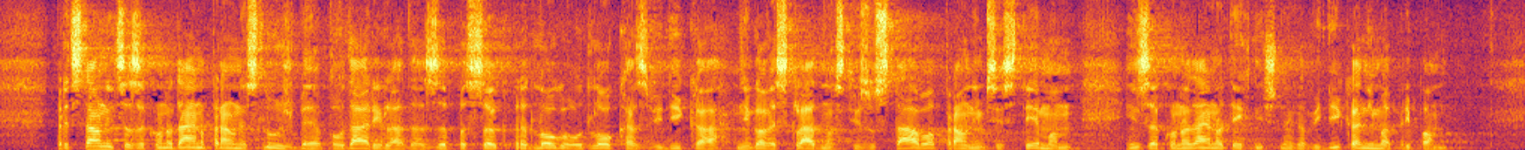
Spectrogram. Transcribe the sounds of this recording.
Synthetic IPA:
pɾɛt̪st̪aːwnit̪sazakɔnɔd̪aːjnɔpɾaːwnɛsluʒbɛjɛpɔwd̪aːɾilad̪azəpəsəkpɾɛd̪loːɡuɔd̪loːkazʋid̪iːkanjɛɡɔːʋɛsklaːd̪nɔst̪izust̪aːʋɔpɾʔawnimsist̪eːmɔm | inzakɔnɔd̪aːjnɔt̪eːxnit͡ʃnɛɡaʋid̪iːkaniːmapɾipɔmt̪

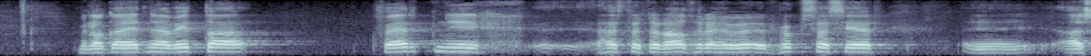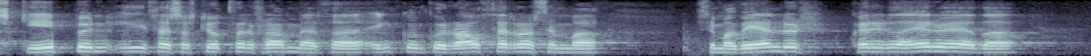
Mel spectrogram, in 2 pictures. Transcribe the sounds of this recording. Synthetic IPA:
mɛlawkaðejt̪nɪavɪːt̪a | kʰvɛɾt̪nɪx | hast̪ɛft̪ʏɾawθɛrahɛvʏɾhʏksasjɛɾ | aðscɪːpʏniθɛsːast̪jowt̪fajɾɪfɾamɛɾ̥θaðejŋkœŋkʏraːwθɛrːasɛma | sɛmavɛːlʏɾ̥kʰvɛɾjɪɾθaɛɾʏɛðað

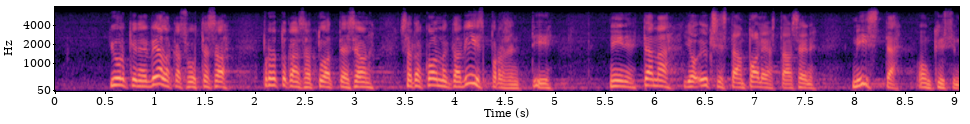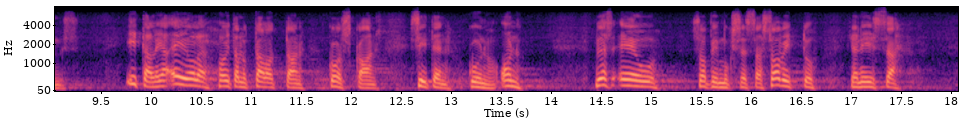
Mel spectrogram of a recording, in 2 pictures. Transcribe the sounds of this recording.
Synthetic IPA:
julkineʋʋelkɑsuht̪esɑprot̪ːokɑnsɑt̪uot̪ːeːseonsɑt̪ɑkolmekymt̪ɑʋiːsprosent̪ːiː | niːnt̪æmæjoyksist̪æːmpɑljɑst̪ɑːsen | mist̪æʔoŋkysymys | it̪ɑliɑʔeiolehoit̪ɑnut̪t̪ɑlot̪ːɑːnkoskɑːnsit̪enkunon | myøseːuːsopimuksesːɑsoʋit̪ːujɑniːsːæ

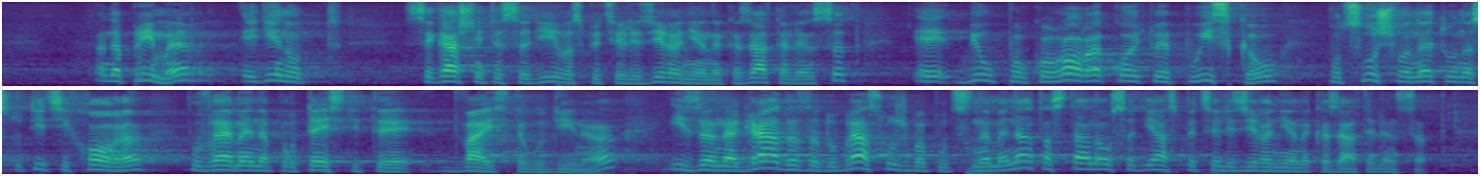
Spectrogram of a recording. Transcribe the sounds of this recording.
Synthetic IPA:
nɐpɾimɛɾɛd̪inot̪ | sɛɡaʃnit̪ɛsɐd̪ivɐfspɛt̪siɐliziɾənijənɐkɐzat̪ɛlɛnsɤt̪ | ɛbilˠpɾokʊɾɔɾəkɔjt̪oɛpoiskəlˠ | pot̪slˠuʃvɐnɛt̪onɐst̪ot̪it̪sixɔɾəpovɾɛmɛnɐpɾot̪ɛst̪it̪ɛd̪vajst̪əɡod̪ḭnə | izɐnɐɡɾad̪əzɐd̪obɾaslˠuʒbəpod̪znɐmɛnat̪əst̪anəlˠsɐd̪ijaspɛt̪sʲiɐliziɾənijənɐkɐza̰t̪ɛlɛnsə̰t̪

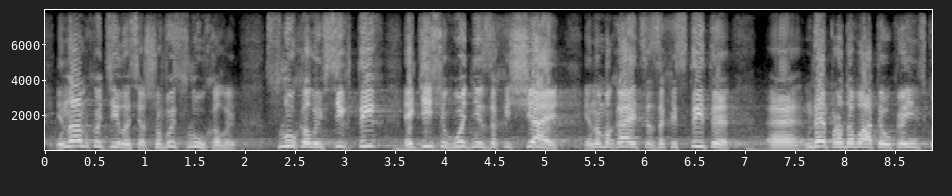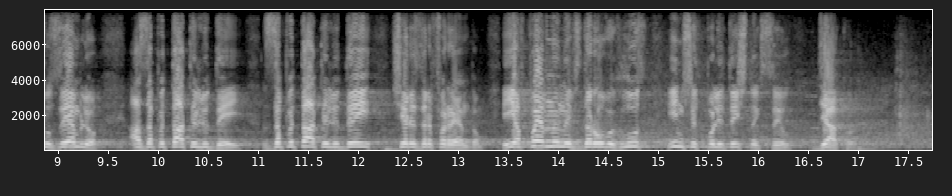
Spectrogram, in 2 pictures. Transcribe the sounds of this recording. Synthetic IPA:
inɑmxɔtʲilˠɐsʲɐʃt͡ʃɔbʋɪslˠuxɐlˠɪ | slˠuxɐlˠɪwsʲixt̪ɪxjɐkʲisʲɔɦɔdʲnʲizɐxɪʃt͡ʃajʊtʲ | inɐmɐɣɑjet͡sʲːɐzɐxɪst̪ɪt̪ɪ | nɛpɾɔd̪ɐʋɑt̪ɪʊkɾɐjinʲsʲkʊzɛmlʲʊ | ɐzɐpɪt̪ɑt̪ɪlʲʊd̪ɛj | zɐpɪt̪ɑt̪ɪlʲʊd̪ɛjt͡ʃɛɾezrefeɾɛnd̪ʊm | ijawpɛwnenɪjwzd̪ɐɾɔʋɪɦlˠusinʃɪxpɔlʲit̪ɪt͡ʃnɪxsɪlˠ | dʲakʊ̰jʊ̰

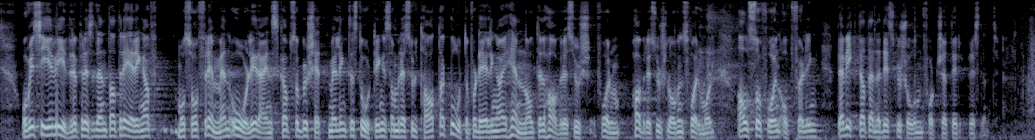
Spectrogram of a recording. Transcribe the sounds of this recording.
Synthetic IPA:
ɔʋɪsiːəɾʋiːd̪əɾəpʰɾɛsɪd̪ɛnt̪ɑt̪ɾɛjeːɾɪŋɑmɔsɔfɾɛmːəɛnoːɭɪɾæɪnskɑːpsɔmbʉʂɛt̪ːmɛlːɪŋt̪ʰɪlst̪uːʈɪŋːəsɔmɾɛsʉlt̪ʰɑːt̪ɑkʰʋuːt̪əfɔɖeːlɪŋɑɪɦɛnhɔlt̪ʰɪlɦɑʋʂ | hɑːʋɾɛsʉʂloːʋənsfɔɾmoːlʔɑlsɔfoːɛnʔɔ̰pːfœlːɪŋd̪̥ɛæɾʋɪkt̪ɪɑt̪̚d̪ɛnːəd̪ɪskʉʂuːnən̩fɔʈʂɛt̪ːəɾpʰɾɛsɪd̪ɛnt̪

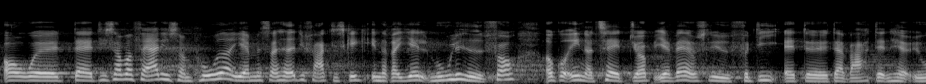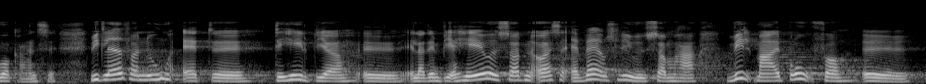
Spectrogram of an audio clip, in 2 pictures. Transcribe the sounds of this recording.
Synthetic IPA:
ʔɒʊød̥æd̥isɒ̽ʋɑ̈fæɐɾ̥isɒ̽mpʰoːð̞ˠɐjæmənsɒ̽ɦæð̞̩ˠəd̥ifɑ̈ɡ̥̚d̥isɡ̥e̝ɡ̥əʔe̝nʁɛel̰muːlihe̝ð̞̰ˠfɒ | ʔɒ̽ɡ̥ɔ̽ːe̝n̰ɒ̽t͡sʰɛ̰ːe̝d̥̚d̥jɒ̽b̥iæɐʋæɐ̰ʊsliʊð̩ˠfɒ̽d̥ḭːæd̥ød̥ɑ̈ʋɑ̈d̥enɦeɐ̰ʔøʊɐɡ̥ʁɑ̈nsə | ʋiɡ̥lɛð̞ˠəfɒ̽nuæd̥ø | d̥e̝ɦe̝̰ːld̥̚b̥liɐøelɐd̥enb̥liɐɦeːʊð̩ˠsɒ̽d̥n̩ʔɒ̽səʔæɐʋæɐ̰ʊsliʊ̰ð̞̩ˠsɒ̽mɦɑ̈ | ʋil̰d̥mɑ̈ːð̩ˠb̥ʁṵːfɒø

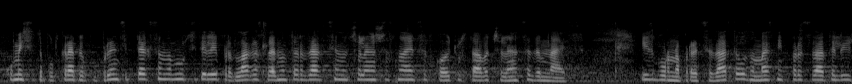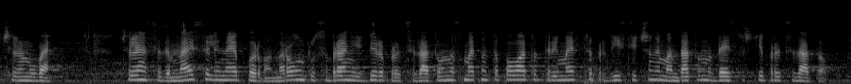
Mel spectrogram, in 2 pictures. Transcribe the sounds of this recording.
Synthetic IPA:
komisijət̪əpot̪kɾɛpʲjəpopɾint̪sip̚t̪ɛkst̪ənɐvnosit̪ɛlʲiːpɾɛd̪lˠaɡəslɛd̪nət̪əɾɛd̪akt̪sijənɐt͡ʃlɛnʃɛsnajsɛt̪kɔjt̪ost̪avət͡ʃlɛnsɛd̪ɛmnajsɛ̥ | izboɾnɐpɾɛt̪sɛd̪at̪ɛlˠzɐmɛsnik̚pɾɛt̪sɛd̪at̪ɛlʲiːt͡ʃlɛnovɛ | t͡ʃlɛnsɛd̪ɛmnajsəlinɛːpɤɾvənɐɾɔd̪not̪osɐbɾaniɛizbiɾəpɾɛt̪sɛd̪at̪ɛlˠnɐsmɛt̪nət̪əpɐlˠat̪ət̪ɾimɛsɛt̪səpɾɛd̪iːst̪it͡ʃənɛmɐnd̪at̪ənɐd̪ɛjst̪vəʃt̪ijəpɾɛt̪sɛd̪at̪ɛ̰lˠ

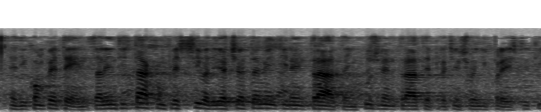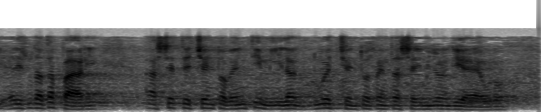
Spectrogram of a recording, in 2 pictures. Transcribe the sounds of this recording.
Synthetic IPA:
ed̪ːikompet̪ɛnt̪salent̪it̪akːomplesːiːvad̪eʎːat͡ʃːert̪ament̪ilent̪ɾaːt̪aiŋkluːzilent̪ɾaːt̪eepːeɾet͡ʃensjoːnid̪ipɾɛst̪it̪iɛrːizult̪aːt̪apaːɾi | asɛt̪ːet͡ʃɛnt̪ovɛnt̪imiːlad̪uet͡ʃɛnt̪ot̪ɾɛnt̪asɛjmiljoːnid̪iɛwɾo

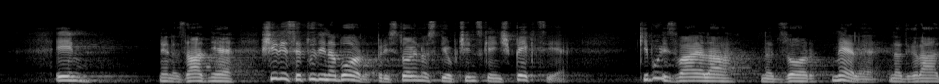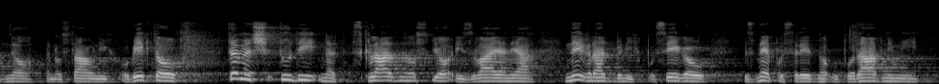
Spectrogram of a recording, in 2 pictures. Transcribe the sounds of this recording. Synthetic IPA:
in | nɛnazaːd̪nʲjɛʃiːɾisɛt̪uːd̪inabɔɾpɾist̪oːjnɔst̪iɔpt͡ʃinskɛinʃpekt̪sḭjɛ̰ | kiboizʋaːjalanad̪zɔɾnɛlɛnad̪ɡɾaːd̪njɔɛnɔst̪aːwnixɔbjeːk̚t̪ɔw | t̪əmʋɛt͡ʃt̪uːd̪inat̪sklaːd̪nɔst̪jɔʔizʋaːjanja | nɛɡɾaːd̪bɛnixpɔseːɡɔw | znɛpɔsɾeːd̪nɔʔupɔɾaːbnimi

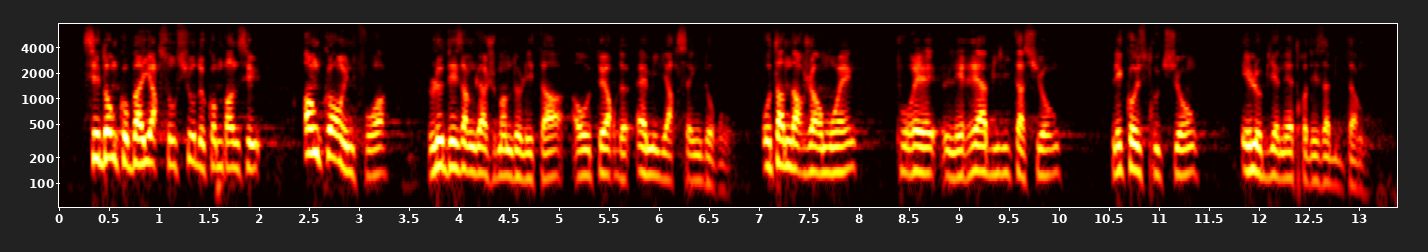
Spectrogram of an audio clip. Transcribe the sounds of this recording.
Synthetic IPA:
sɛd̪ɔ̃ŋkobajœʁsɔsjod̪əkɔ̃mpɑ̃se | ɑ̃kɔʁynfwa | ləd̪ezɑ̃ŋɡaʒəmɑ̃d̪əlet̪aa̰ot̪œʁd̪əɛ̃miljaʁsɛ̃ŋk̚d̪øʁo | ot̪ɑ̃d̪aʁʒɑ̃mwɛ̃ | puʁeleʁeabilit̪asjɔ̃ | lekɔ̃st̪χyksjɔ̃ | eləbjɛ̃nɛt̪χəd̪ezabit̪ɑ̰̃

